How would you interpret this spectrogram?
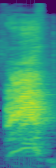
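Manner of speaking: sudden loud cry of pain; pained yelp. Real, not acted. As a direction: yelp from a calf cramp.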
